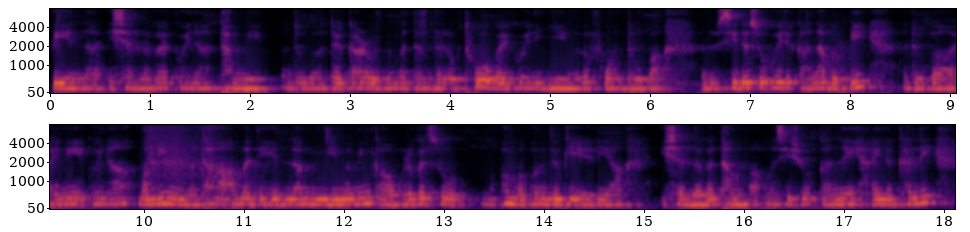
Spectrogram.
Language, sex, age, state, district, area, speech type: Manipuri, female, 18-30, Manipur, Bishnupur, rural, spontaneous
